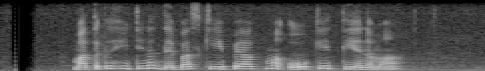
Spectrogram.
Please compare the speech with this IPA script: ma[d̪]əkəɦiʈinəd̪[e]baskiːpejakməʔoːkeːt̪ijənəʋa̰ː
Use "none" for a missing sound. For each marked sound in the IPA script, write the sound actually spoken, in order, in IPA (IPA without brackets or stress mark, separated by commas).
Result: t̪, e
